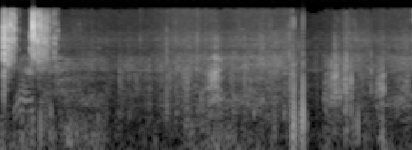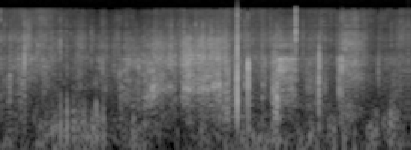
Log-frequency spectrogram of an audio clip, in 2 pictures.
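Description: Mountain bike rolling down a rough dirt trail: tyre and frame noise with rattles and clicks over the bumps, and one hard knock about three seconds in.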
